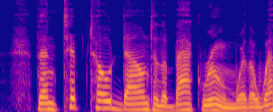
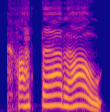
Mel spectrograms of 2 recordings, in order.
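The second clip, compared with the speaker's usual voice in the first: high, raised-voice reprimand; sharp scolding; 11 semitones higher, 4 dB louder, slower than usual. A narrator's reading. Darek to the pestering dragonling, sharp scolding. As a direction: scold it with a jump in pitch.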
